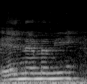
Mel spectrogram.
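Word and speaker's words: NMME: clue to the pronunciation if you hit the N really hard n mme it comes out sounding a little less like enemy uh so just if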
